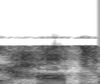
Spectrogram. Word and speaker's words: heart: Tell yourself, say heart right. Heart right. No. The way you're pronouncing it sounds like A-R-T.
